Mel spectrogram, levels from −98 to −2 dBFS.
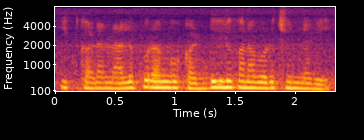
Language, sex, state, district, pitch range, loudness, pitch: Telugu, female, Telangana, Hyderabad, 185-210 Hz, -14 LUFS, 200 Hz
